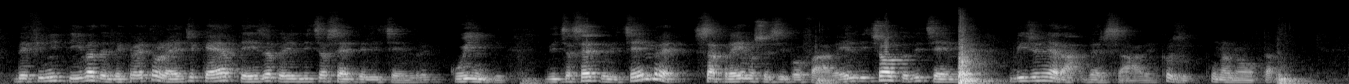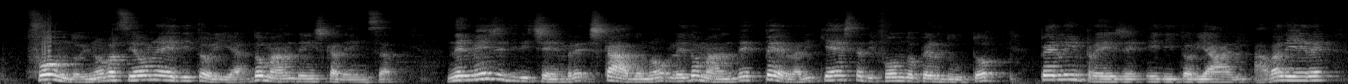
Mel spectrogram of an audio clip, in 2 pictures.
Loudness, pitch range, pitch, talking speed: -18 LUFS, 120-175 Hz, 135 Hz, 120 wpm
